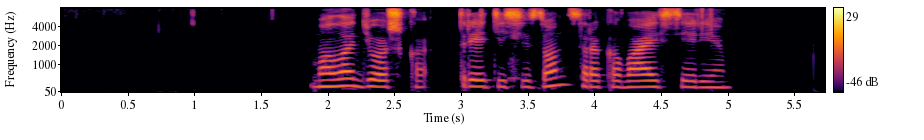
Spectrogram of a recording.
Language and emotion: Russian, neutral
